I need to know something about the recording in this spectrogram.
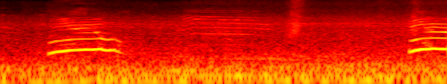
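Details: A tiny kitten crying as if needing help: two loud, drawn-out meows, slightly rising then falling, opening the clip and again at its end, with a faint softer mew between and a low background rumble.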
